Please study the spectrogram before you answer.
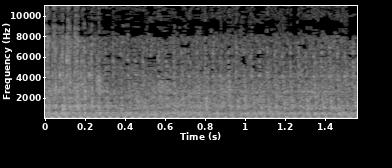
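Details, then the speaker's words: Jaguar Land Rover 2.0 Ingenium diesel just after timing chain replacement, fresh oil and genuine filter, idling in workshop: steady even diesel idle, smooth low beat, no rattle or slapping from the front, miles quieter than before; healthy. "God, how much quieter that is. Miles quieter."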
